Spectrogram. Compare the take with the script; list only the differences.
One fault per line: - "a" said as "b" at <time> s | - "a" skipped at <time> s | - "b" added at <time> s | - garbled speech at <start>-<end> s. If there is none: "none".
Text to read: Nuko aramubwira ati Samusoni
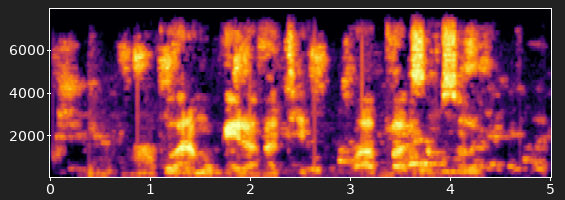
- "Wapfa" added at 3.0 s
